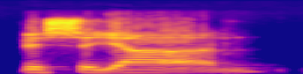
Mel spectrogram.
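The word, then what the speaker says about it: viṣayān: One thing I will say about the last pronunciation of the last line, the second A on Vishayan is exaggerated, so it's more like Vishayan upasevate.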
